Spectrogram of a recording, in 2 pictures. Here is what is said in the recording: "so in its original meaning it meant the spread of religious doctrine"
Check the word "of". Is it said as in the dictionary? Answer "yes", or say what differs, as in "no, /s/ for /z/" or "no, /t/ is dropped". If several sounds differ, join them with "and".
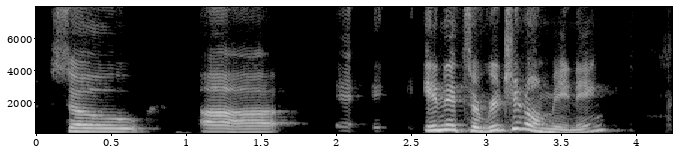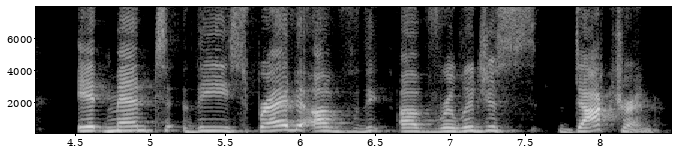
yes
